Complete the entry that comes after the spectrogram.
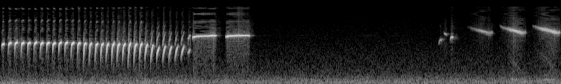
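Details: Canary song from a lesson recording used to train young canaries: a long rapid rolling trill that slowly falls, two short flat whistles, a pause, then three slurred downward whistles.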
